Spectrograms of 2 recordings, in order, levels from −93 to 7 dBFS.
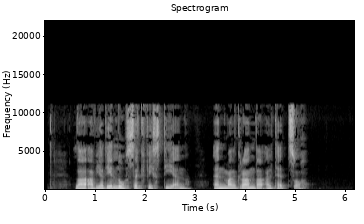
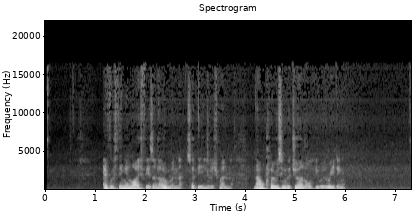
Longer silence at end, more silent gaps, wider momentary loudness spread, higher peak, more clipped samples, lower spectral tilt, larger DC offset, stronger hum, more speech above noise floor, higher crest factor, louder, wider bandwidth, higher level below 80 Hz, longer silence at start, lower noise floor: second, 1 s vs 1.35 s; neither; second, 7 LU vs 15 LU; about the same, -2 dBFS vs -2 dBFS; neither; second, -4.5 dB/octave vs -8 dB/octave; neither; neither; first, 59 dB vs 44 dB; about the same, 20 dB vs 16 dB; second, -20 LUFS vs -16 LUFS; second, 11.5 kHz vs 15.5 kHz; about the same, -42 dBFS vs -46 dBFS; second, 0.6 s vs 1.15 s; first, -79 dBFS vs -58 dBFS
